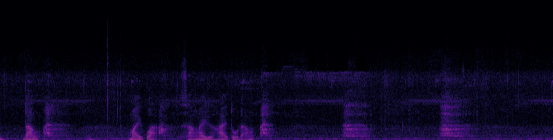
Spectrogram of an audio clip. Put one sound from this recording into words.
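Bees hum steadily around a hive.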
